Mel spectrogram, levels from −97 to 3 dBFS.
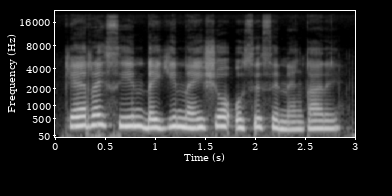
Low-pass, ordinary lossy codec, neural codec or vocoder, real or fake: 19.8 kHz; none; vocoder, 48 kHz, 128 mel bands, Vocos; fake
